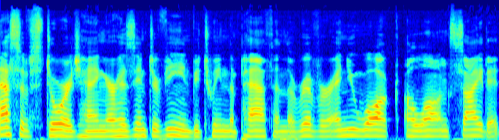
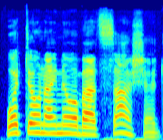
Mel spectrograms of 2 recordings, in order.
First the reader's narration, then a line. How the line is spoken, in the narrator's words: Drew asks in his usual friendly tone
